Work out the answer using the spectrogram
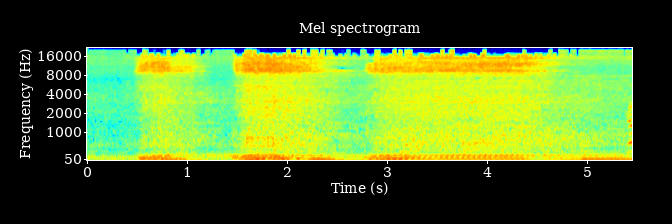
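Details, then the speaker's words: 1970s Turner Ranger tractor, 1098cc A-series engine, after cleaning dirty plugs and swapping leads following backfiring: a low, steady four-cylinder chug with occasional hitches. Now running on all four, slightly stuttery but much improved. "little stuttery but a lot better than it was"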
